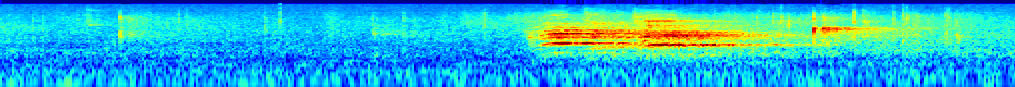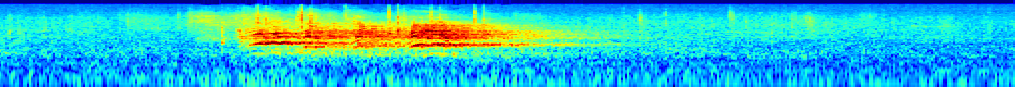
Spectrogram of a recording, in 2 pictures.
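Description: Sumo referee (gyoji) calling out to two wrestlers locked in a belt grip, urging them on: two long, high, drawn-out calls a few seconds apart, over the low hum of the arena.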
